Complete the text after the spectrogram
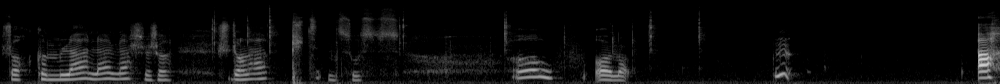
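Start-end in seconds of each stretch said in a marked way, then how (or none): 5.2-9.9 dismayed groan. Real, not acted. Losing the round.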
